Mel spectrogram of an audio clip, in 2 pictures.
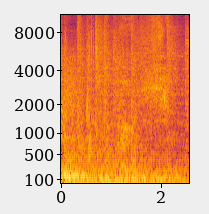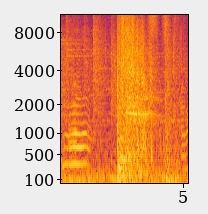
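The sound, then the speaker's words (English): Gunfire during a chase across a road lined with parked cars, where a fleeing man is shot in the leg: a few sharp bangs over a loud, noisy background, with a heavier blast near the end. “falls as he's shot in the leg”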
